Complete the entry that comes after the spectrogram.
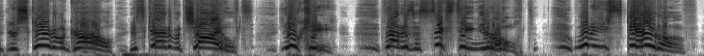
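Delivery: high, loud incredulous mockery; mocking disbelief. Real, not acted. Laughing at a grown friend scared of a child. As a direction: ridicule her fear.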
